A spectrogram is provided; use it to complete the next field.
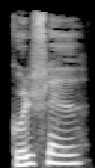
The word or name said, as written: gulvflade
